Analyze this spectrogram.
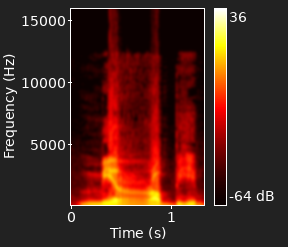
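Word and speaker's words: مِن رَّبِّهِمْ: Min rabbihim dibacanya mir rabbihim. Ketentuannya setiap huruf mati ketemu huruf bertasdid. Ini ada tasdidnya ya kalau dalam Quran. Setiap huruf mati ketemu huruf bertasdid, huruf matinya jangan dibaca. Jadi dari sini mir rabbihim.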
